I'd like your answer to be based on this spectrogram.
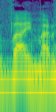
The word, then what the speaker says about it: Weimar: Fíjate que eh, se titula República de Weimar, está bien, pronunciado.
